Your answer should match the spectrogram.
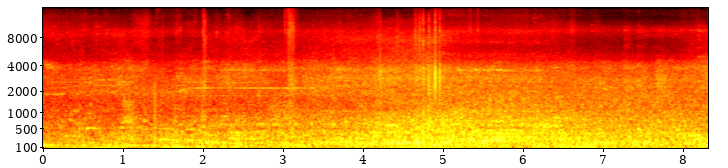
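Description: Steady background noise of passing traffic with indistinct voices, and a louder low rumble of a vehicle about halfway through.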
